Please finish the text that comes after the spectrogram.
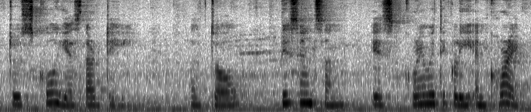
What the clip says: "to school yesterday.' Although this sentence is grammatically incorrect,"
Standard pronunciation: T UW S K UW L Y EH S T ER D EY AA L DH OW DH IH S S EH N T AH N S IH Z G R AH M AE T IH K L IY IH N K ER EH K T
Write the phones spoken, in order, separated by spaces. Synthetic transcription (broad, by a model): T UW S K UW L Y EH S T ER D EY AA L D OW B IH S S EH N S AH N IH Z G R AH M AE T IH K L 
